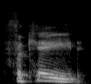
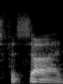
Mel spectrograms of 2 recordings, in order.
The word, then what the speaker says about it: facade: it may help you focade is how my favorite ants would pronounce that word it's facade of course f-a-c-a-d-e so again the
